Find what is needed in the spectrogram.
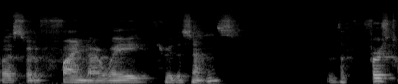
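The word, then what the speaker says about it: は: Particles are little grammatical words, and in Japanese they help us sort of find our way through the sentence. The first one, pronounced wa, is the topic marker.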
